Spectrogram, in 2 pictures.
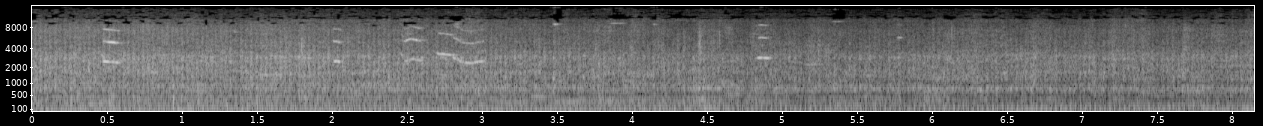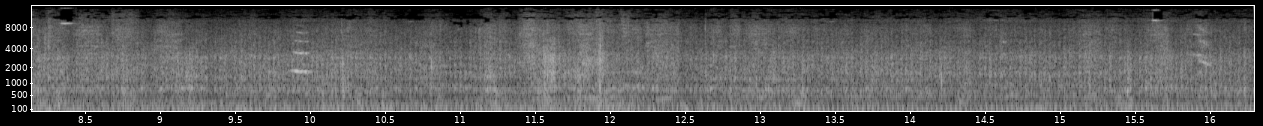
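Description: Mahindra Bolero 4x4's engine running steadily at low revs as it crawls over a rocky dirt track.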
